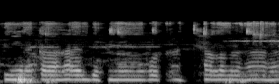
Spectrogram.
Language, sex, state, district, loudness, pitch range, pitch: Hindi, female, Bihar, Purnia, -22 LUFS, 210-215 Hz, 210 Hz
